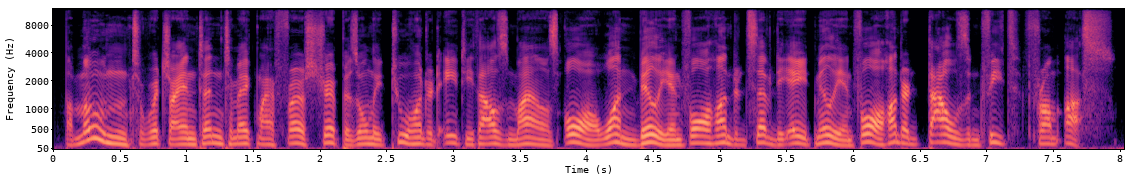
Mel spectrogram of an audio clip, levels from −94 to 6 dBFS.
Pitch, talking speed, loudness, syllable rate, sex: 150 Hz, 240 wpm, -17 LUFS, 6.0 syllables/s, male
